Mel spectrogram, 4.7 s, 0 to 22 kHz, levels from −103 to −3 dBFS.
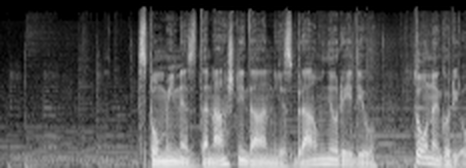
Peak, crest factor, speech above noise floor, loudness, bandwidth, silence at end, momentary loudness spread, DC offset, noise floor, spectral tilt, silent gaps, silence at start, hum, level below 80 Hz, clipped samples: -4 dBFS; 16 dB; 29 dB; -18 LUFS; 17.5 kHz; 0 s; 7 LU; under 0.1%; -47 dBFS; -5.5 dB/octave; none; 0.25 s; none; -32 dBFS; under 0.1%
